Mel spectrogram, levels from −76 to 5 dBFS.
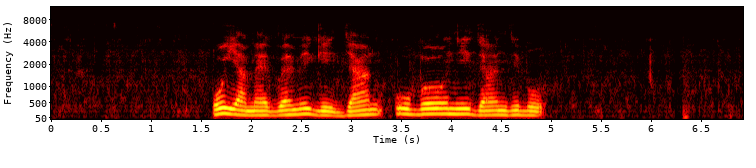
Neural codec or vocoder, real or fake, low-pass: codec, 16 kHz, 4.8 kbps, FACodec; fake; 7.2 kHz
